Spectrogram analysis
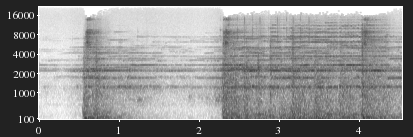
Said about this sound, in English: These are the drums you just got? Yes. That's quite cool, actually. They sound like those Japanese Kobe drums. And they're going by my clicking.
